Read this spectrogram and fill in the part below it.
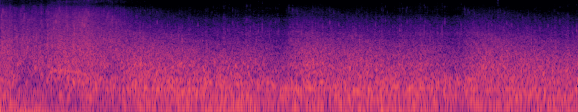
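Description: A muffled underwater rumble swells and churns.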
